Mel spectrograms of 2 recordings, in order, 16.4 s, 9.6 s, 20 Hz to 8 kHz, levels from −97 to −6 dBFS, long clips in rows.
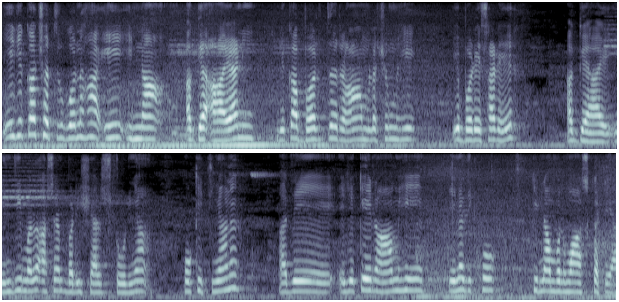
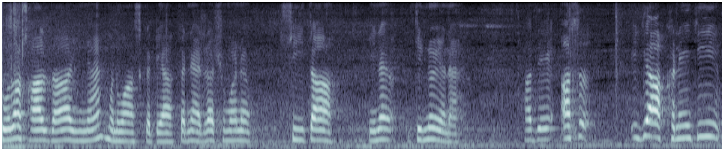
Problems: echo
